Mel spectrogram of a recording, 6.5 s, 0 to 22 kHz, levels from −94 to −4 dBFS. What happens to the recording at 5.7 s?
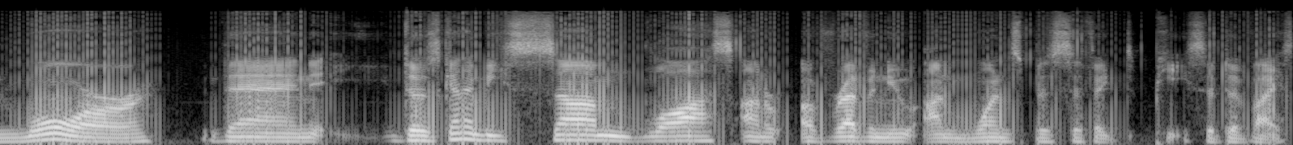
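At 5.7 s the speech carries buffer tearing, which runs through the whole clip rather than starting there. The write and read positions in the ring buffer have slipped and cross inside each period. A small slice of every buffer, around 3 percent, holds audio from roughly 70 ms earlier, with hard joins on both sides. The result is a robotic buzz at 46.9 Hz, which fits a 1024-sample buffer. It sounds only while speech is present.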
